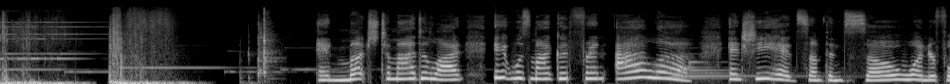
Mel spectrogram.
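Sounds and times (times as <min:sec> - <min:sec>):
telephone bell ringing: 0:00.0 - 0:01.1
speech: 0:03.2 - 0:09.4.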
